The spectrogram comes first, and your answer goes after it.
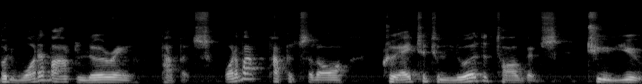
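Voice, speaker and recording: The speaker has a South African accent and keeps a moderate pace. The background is quiet. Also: man. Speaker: cybersecurity conference speaker. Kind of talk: conference talk.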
